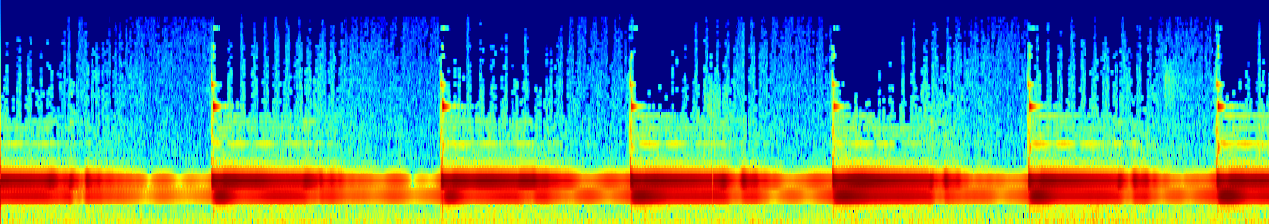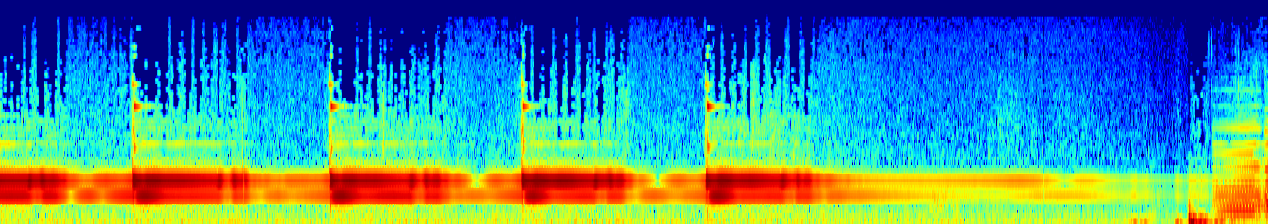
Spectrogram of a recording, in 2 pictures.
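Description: A pair of handchimes, one in each gloved hand, struck together about every two seconds, eleven times in all. The two clear notes sound a fifth apart and ring on between strokes. After the last stroke, near the end, they fade away.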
